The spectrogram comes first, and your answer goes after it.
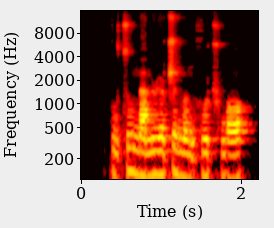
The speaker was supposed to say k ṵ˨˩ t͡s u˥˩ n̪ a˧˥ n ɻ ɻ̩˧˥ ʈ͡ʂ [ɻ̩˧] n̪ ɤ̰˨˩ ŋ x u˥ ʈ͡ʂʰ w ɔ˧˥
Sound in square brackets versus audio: correct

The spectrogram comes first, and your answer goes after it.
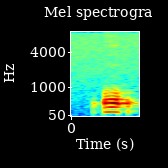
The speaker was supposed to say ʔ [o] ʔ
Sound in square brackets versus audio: correct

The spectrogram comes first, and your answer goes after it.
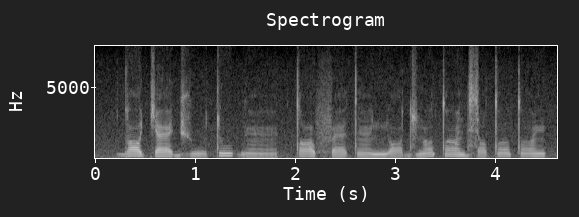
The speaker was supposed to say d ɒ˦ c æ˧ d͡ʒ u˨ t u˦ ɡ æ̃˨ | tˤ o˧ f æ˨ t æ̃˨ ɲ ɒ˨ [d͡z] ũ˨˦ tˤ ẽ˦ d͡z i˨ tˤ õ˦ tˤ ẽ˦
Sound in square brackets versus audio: correct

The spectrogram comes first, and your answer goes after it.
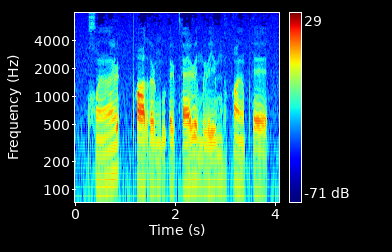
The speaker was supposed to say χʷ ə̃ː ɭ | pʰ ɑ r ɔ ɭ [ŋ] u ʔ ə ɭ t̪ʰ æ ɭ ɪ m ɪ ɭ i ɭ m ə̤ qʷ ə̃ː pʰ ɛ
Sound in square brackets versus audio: correct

